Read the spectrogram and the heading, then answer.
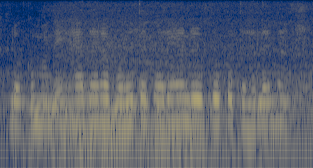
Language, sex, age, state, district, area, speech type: Odia, female, 30-45, Odisha, Sundergarh, urban, spontaneous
